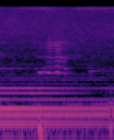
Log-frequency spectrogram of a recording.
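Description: A goat gives a short, hoarse bleat over steady low background hum, heard once and fairly faint.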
